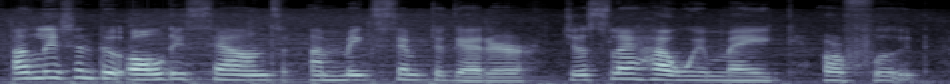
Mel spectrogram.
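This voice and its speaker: A woman narrating a children's picture book in an expressive read-aloud style, with deliberate phrasing and emphasized words. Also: medium pitch, rough recording. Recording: music playing behind the voice. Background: music.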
